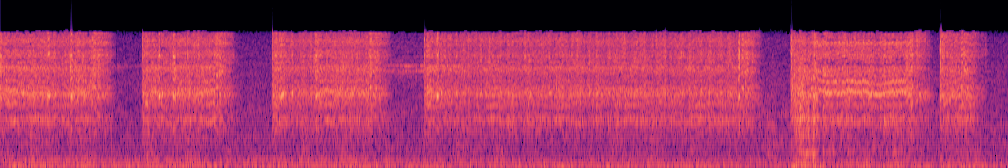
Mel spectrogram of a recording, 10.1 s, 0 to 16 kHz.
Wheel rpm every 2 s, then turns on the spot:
130, 110, 160, 140, 120.
none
